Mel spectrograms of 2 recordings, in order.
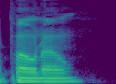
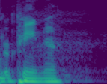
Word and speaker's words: Rapinoe: Megan Rapinoe or Rapono. I'm probably saying that wrong. – Rapinoe.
